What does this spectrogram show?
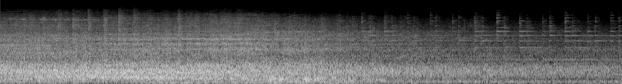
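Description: A train running through a level crossing, its rumble fading from about three seconds in as the last car clears and moves off. The crossing's warning bell rings steadily throughout and stands out more as the train noise dies away.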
